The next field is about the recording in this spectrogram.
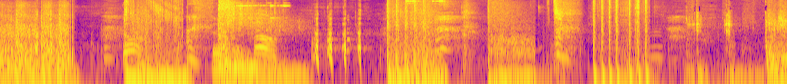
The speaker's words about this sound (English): No, can you play more gun sound effects?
